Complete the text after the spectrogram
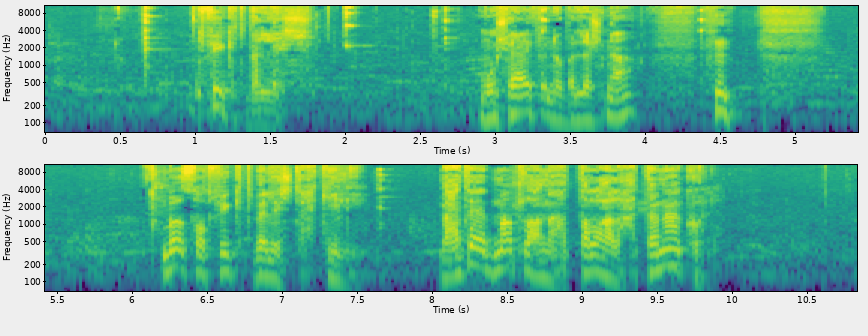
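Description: A middle-aged man speaks calmly and gruffly nearby.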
